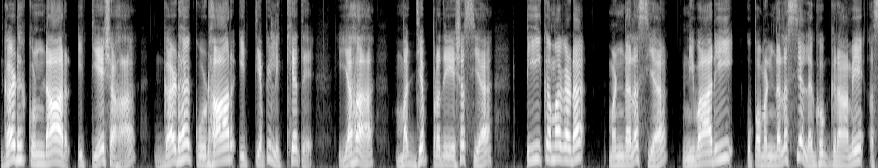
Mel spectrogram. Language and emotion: Sanskrit, neutral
